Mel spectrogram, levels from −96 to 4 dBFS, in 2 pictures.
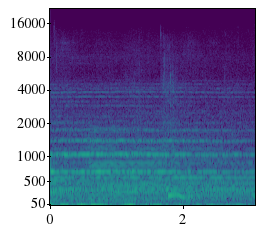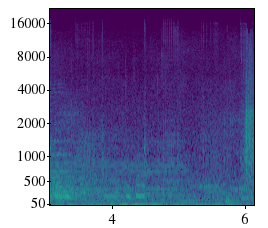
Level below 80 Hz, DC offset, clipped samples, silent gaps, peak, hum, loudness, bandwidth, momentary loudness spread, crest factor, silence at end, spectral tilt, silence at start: -56 dBFS; under 0.1%; under 0.1%; none; -24 dBFS; none; -43 LUFS; 18 kHz; 13 LU; 16 dB; 0 s; -6 dB/octave; 0 s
